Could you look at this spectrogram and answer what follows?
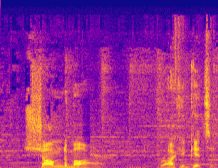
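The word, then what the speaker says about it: Champ de Mars: the main ceremony of the federation held sham damar rocket gets it it's champs c-h-a-m-p-s damar so it'd be spelled like this but rocket gets it and rocket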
